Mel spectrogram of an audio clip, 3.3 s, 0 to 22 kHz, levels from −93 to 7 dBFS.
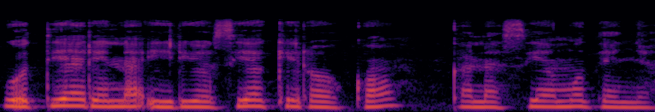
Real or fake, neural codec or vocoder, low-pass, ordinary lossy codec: real; none; 10.8 kHz; none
